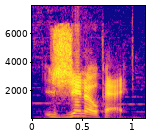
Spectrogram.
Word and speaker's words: Genope: It's Genope. With a J. Jin.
